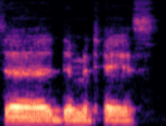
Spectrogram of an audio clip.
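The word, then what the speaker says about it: DeMatteis: Uh, it's pronounced Dimmitus. You told me it was Damatius. No, I said I pronounced it wrong my whole life. It's Dematus.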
